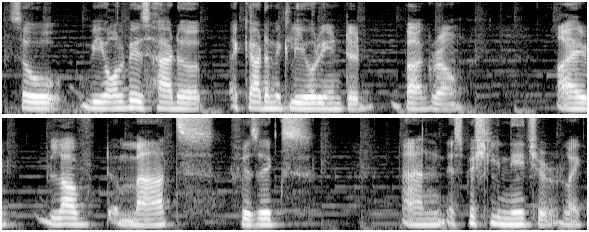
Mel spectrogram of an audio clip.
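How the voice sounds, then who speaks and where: Creaky, even-toned young Indian-accented man. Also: fairly high pitch. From New Delhi, India. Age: young adult. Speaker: doctoral student. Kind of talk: reflective interview account.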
